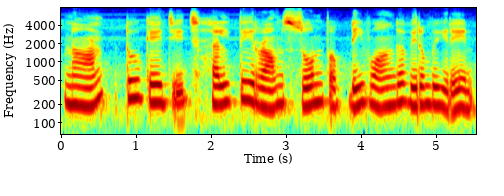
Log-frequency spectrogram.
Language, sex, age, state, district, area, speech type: Tamil, female, 30-45, Tamil Nadu, Pudukkottai, urban, read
